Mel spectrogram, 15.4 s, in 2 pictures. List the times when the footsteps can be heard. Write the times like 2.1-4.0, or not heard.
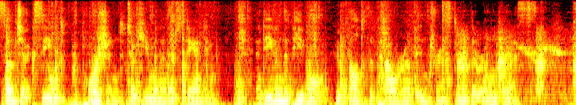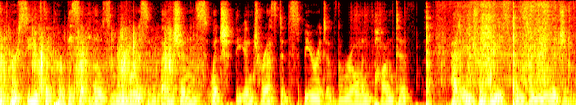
0.0-10.4, 13.5-15.3.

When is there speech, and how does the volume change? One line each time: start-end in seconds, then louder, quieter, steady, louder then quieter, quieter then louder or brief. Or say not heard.
0.0-15.3 steady.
